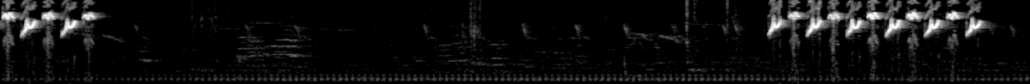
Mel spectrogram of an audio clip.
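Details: Gelatik batu (cinereous tit) singing a lively lure song meant to set other birds of its kind singing: bursts of sharp, high, down-slurred whistled notes repeated rapidly, about five at the start and eight at the end, with a low steady hum between.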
